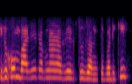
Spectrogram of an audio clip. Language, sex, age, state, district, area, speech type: Bengali, female, 60+, West Bengal, Paschim Bardhaman, urban, conversation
